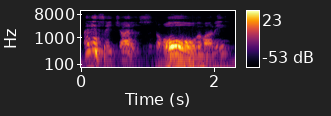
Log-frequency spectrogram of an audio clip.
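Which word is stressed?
stole. The stress is on stole.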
